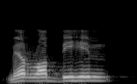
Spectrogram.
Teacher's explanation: لنا فيها الإدغام بغير غنة من ربهم. تمام؟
